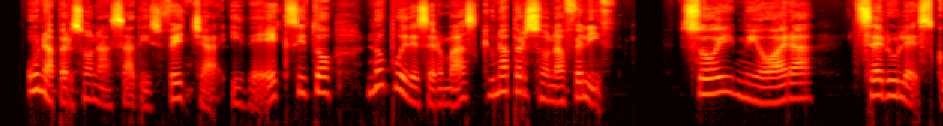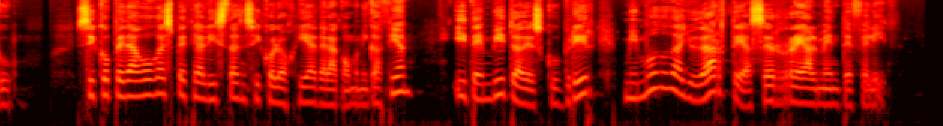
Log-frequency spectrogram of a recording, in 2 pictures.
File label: spanish e learning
